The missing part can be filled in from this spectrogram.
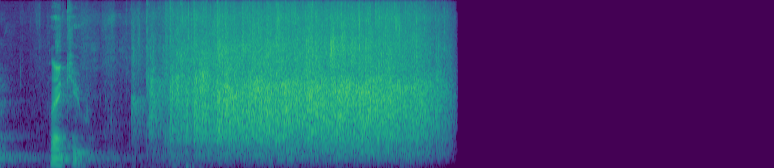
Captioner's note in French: Applaudissements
